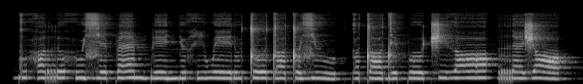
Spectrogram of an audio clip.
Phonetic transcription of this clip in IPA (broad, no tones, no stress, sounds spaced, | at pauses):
ɡ u h ɒ r o h u zʲ æ p æ m b e nʲ o h i w e ɾ u t o d ɒ t o zʲ u | ɡ ɒ t ɒ d e p o t͡ʃ i ð ɒ | r æ ʒ ɒ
